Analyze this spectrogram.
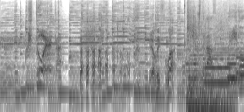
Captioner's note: laughs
